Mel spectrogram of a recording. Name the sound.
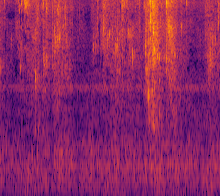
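water poured over tamarind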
